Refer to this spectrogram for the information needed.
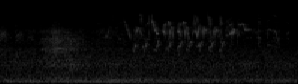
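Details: Calandria in song: a brief rapid string of high, bright chirped notes tumbling one after another, with a low hum underneath.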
